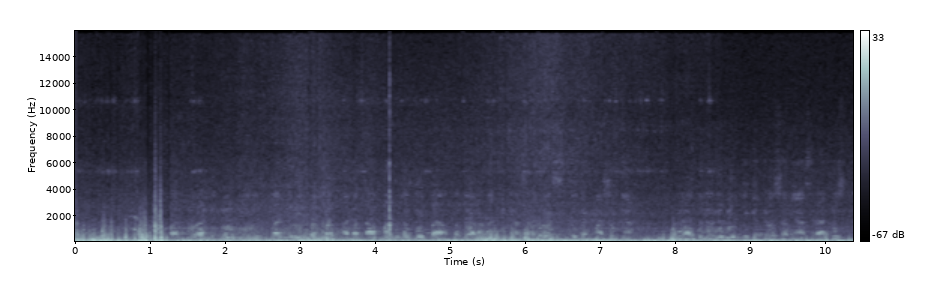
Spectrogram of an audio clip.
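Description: Open-sided tour bus driving along: a loud, steady, low rumble of engine and road noise, with indistinct voices over it.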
